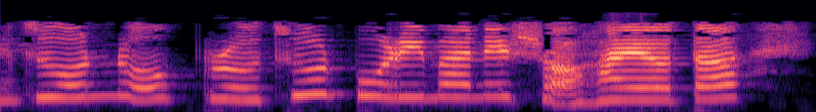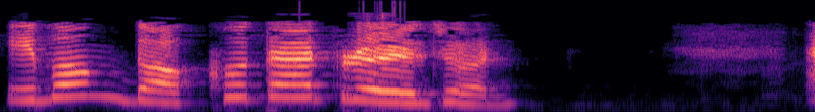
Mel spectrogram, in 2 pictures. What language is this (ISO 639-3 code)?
ben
